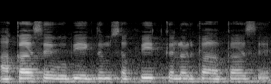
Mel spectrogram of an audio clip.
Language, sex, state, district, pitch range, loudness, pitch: Hindi, male, Maharashtra, Gondia, 135-140 Hz, -17 LUFS, 135 Hz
